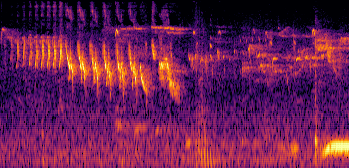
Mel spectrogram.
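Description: Songbirds singing: a fast trill of rapidly repeated high, falling notes for about two seconds, then softer high chattering, with a low cooing note coming in near the end.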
